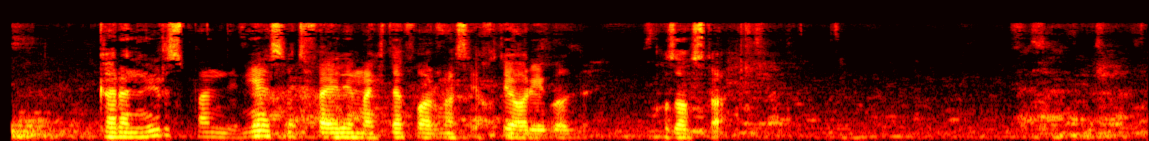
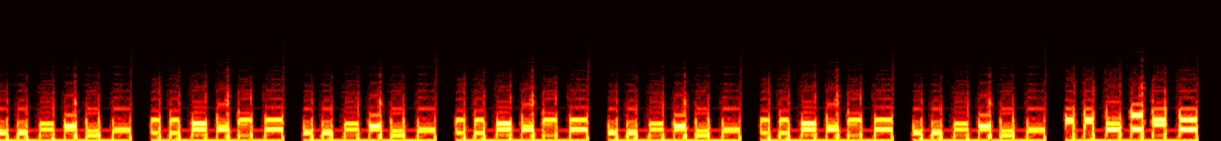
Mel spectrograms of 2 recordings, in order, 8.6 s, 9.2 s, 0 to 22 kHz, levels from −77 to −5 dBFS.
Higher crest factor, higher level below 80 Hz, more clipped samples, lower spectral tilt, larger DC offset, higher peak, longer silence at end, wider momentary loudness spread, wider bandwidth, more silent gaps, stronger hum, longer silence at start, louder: first, 22 dB vs 16 dB; second, -56 dBFS vs -32 dBFS; neither; second, -3.5 dB/octave vs -13 dB/octave; second, under 0.1% vs 5%; about the same, -2 dBFS vs 0 dBFS; about the same, 0 s vs 0 s; first, 23 LU vs 9 LU; first, 12 kHz vs 2.7 kHz; neither; neither; about the same, 0.1 s vs 0 s; second, -22 LUFS vs -19 LUFS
